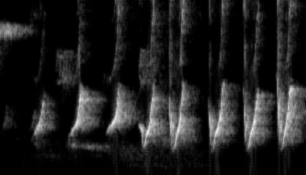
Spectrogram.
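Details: White-rumped shama lure song meant to draw answers from other shamas: a quick series of sharp, upswept whistled notes repeated about three times a second, growing louder.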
